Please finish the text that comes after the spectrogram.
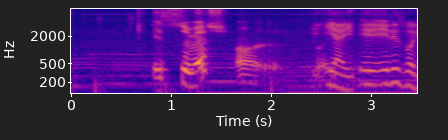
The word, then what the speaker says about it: Suresh: Is Suresh or? Yeah, it is what you just said. But some people, I don't know where they get a J from in the name. J? Yeah, they pronounce it Suraj.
